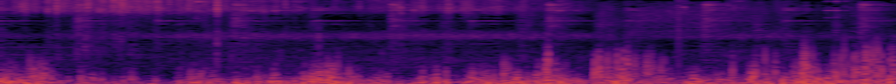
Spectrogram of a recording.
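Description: Irregular footsteps crunching on gravel.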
